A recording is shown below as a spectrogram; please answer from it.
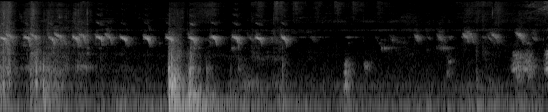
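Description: Chickens clucking in a rural Thai yard, a steady run of short, bright calls repeating in quick succession with a louder thump partway through and softer clucks trailing off afterward.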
